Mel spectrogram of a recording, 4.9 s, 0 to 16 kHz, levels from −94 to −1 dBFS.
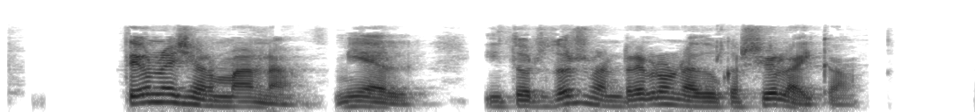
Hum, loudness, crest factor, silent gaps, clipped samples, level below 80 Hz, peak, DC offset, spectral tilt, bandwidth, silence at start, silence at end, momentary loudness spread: none; -18 LUFS; 18 dB; 2.35-2.41 s; under 0.1%; -62 dBFS; -2 dBFS; under 0.1%; -5 dB/octave; 7.6 kHz; 0.6 s; 0.6 s; 13 LU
